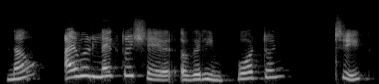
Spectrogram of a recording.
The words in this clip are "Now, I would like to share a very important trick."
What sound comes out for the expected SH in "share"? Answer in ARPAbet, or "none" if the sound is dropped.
SH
